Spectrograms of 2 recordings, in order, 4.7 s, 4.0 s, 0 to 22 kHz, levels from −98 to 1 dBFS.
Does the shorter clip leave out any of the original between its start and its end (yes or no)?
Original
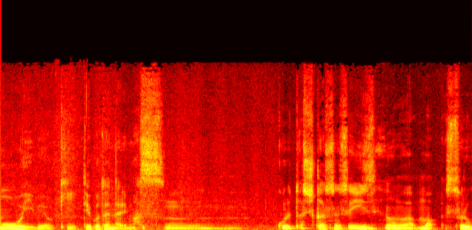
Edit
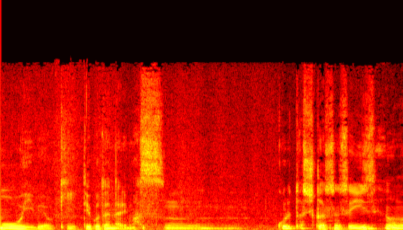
no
